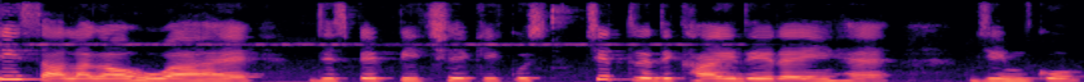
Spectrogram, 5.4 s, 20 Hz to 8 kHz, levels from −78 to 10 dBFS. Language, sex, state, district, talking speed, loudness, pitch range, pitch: Hindi, female, Bihar, Kaimur, 145 wpm, -15 LUFS, 200-220 Hz, 205 Hz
